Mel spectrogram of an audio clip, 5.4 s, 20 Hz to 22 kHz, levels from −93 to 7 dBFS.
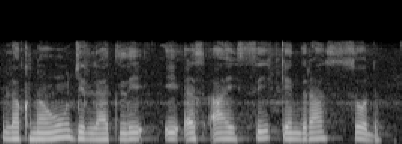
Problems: none marked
